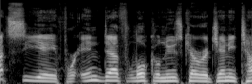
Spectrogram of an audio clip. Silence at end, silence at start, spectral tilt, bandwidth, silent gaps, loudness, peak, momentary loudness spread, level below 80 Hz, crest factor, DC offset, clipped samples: 0 s; 0 s; -4.5 dB/octave; 19 kHz; none; -18 LUFS; -4 dBFS; 4 LU; -46 dBFS; 14 dB; under 0.1%; under 0.1%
